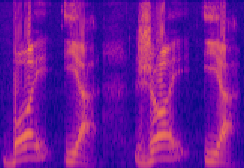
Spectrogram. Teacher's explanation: Então, isso aqui se chama iode, que é quando a semivogal se desdobra, ela está entre duas vogais e ela tenta ser duas semivogais.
